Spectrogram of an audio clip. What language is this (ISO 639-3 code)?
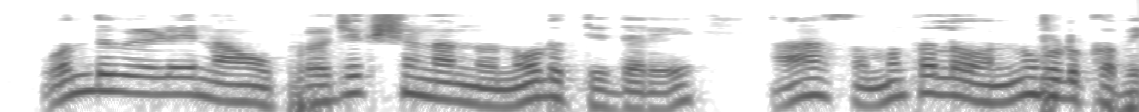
kan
